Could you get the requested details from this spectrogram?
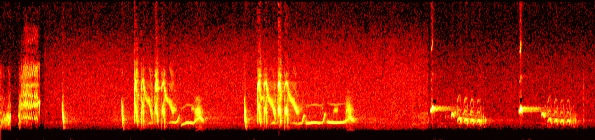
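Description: Common starling giving a jumbled run of raspy chirps, clicks and slurred whistles, ending with two bright whistles each followed by quick stuttering notes; nothing else heard.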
